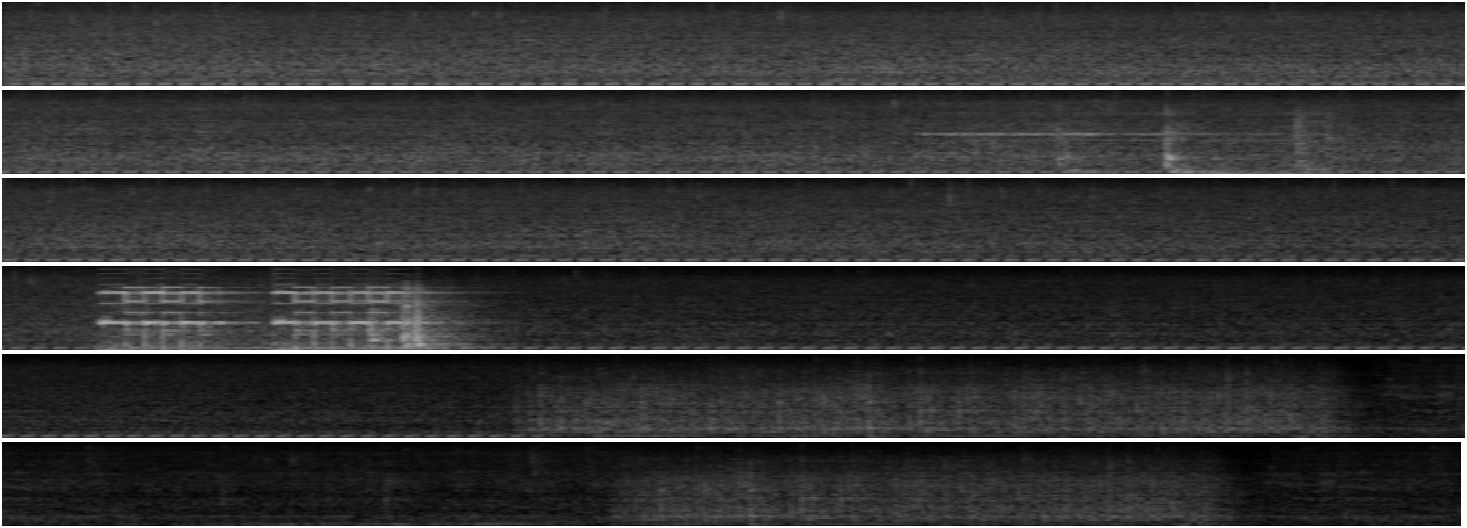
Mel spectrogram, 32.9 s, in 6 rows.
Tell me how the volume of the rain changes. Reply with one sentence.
The loudness of the rain goes down.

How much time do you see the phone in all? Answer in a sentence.
You can hear the phone for 3 seconds altogether.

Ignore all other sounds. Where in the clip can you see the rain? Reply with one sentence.
The rain can be heard from 0.0 to 32.8 s.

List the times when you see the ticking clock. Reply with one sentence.
The ticking clock can't be heard in this clip.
